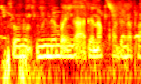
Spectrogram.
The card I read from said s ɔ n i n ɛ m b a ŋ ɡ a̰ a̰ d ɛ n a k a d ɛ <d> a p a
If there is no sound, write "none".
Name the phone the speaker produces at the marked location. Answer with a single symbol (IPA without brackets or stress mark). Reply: n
